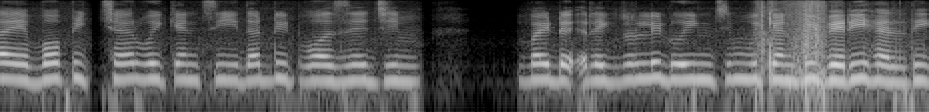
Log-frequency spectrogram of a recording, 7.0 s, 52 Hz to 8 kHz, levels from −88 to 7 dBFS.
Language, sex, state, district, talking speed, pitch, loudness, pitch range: English, female, Chandigarh, Chandigarh, 170 wpm, 225 Hz, -20 LUFS, 215-230 Hz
